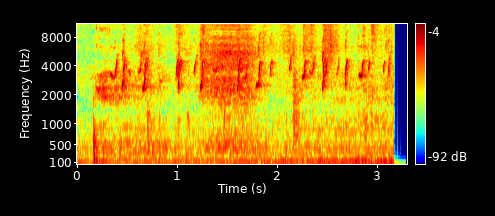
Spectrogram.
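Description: Newly hatched chicks, about a day old, chirp in a steady run of high, rapid peeps, fairly close and alone without any voices.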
